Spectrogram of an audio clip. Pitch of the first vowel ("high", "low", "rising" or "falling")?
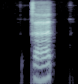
rising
